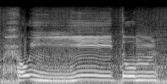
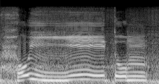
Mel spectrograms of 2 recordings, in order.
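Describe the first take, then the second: No difference in how they are said.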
